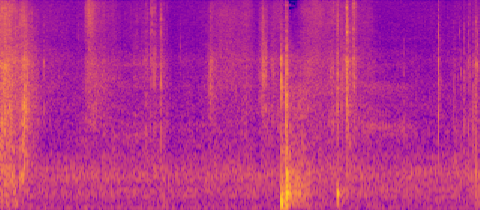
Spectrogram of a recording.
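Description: A metal ticket-book holder being handled out of a nylon duty-bag pouch. It makes soft rustling, one sharp knock a little past halfway and a lighter knock just after.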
